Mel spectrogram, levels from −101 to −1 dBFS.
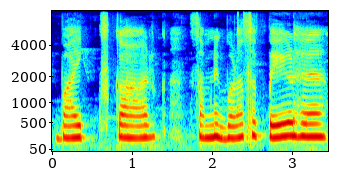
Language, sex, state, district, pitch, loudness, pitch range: Hindi, female, Punjab, Kapurthala, 230 Hz, -14 LUFS, 220-240 Hz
